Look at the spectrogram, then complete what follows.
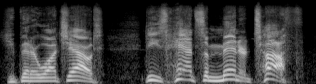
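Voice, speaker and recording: An actor playing a boastful, excitable comic book writer in an animated game cutscene, theatrical and exclamatory. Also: male voice, fairly high pitch, unhurried, dry recording, full character voice. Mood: boastful warning.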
